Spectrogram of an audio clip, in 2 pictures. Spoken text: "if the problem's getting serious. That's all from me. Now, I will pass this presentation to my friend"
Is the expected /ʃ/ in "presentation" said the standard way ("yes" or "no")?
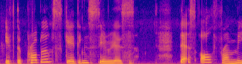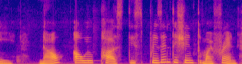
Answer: yes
